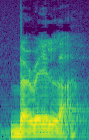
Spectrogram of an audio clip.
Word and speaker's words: Barilla: one, but I'm gonna give you the exact pronunciation, which is Fiat. Fiat. Fiat. Fiat 500. Fiat 500. Number seven is Barilla. Barilla. Barilla.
